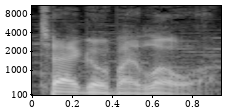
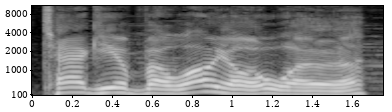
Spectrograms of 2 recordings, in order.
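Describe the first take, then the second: First: The name is said in its standard form. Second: The name is mangled in a mocking imitation. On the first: It is the name's usual pronunciation. The speaker calls it right. "And I know it's Tagovailoa" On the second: It mimics another person's mispronunciation. The speaker calls it wrong. "I was just doing a Trump pronunciation of Tagovailoa"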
